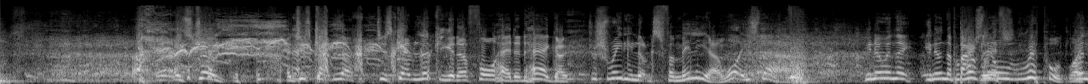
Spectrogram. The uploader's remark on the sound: Live from Stellantis. Record in front of an audience at Stellantis HQ in Coventry. Big up the Stellantis crew for hosting us.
